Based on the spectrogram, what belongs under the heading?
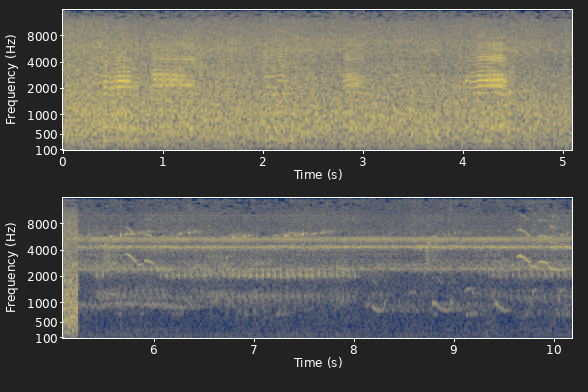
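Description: Adélie penguin colony calling: a dense, loud chatter of many birds with repeated harsh calls standing out. About five seconds in it cuts to a much quieter scene of a steady high-pitched buzz with small birds chirping.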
